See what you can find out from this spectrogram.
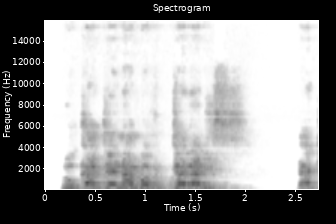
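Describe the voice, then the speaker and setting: A man's voice carries audible room echo. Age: 60s. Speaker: former armed rebel leader and political speaker. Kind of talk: live conference discussion.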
